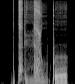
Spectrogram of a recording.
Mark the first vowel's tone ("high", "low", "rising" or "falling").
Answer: rising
